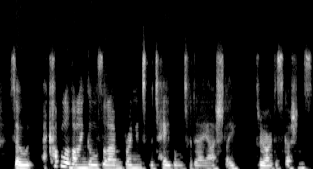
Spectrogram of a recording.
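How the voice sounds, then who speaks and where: With an Irish accent, a woman speaks at a fairly quick pace, her medium pitch showing ordinary variation. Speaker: accounting firm partner. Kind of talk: webinar presentation. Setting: online webinar.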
